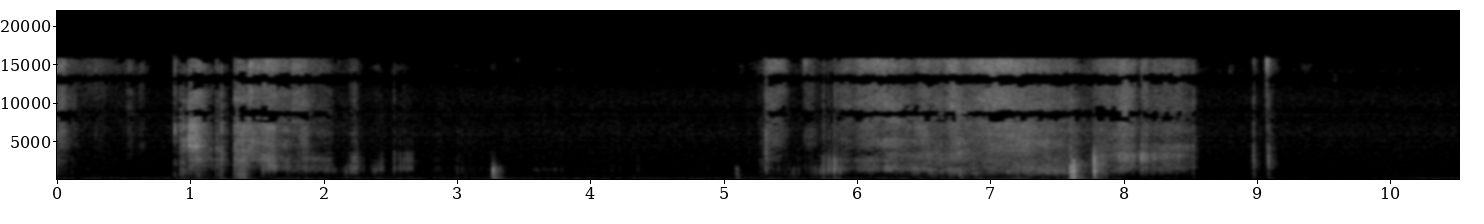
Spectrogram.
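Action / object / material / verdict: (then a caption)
scrape / glossy paper book pages / paper / none. Fingertips and long nails turn the glossy pages of an open hardcover home decor book and smooth them down. Quiet papery rustles and bright swishes give way to a longer scratchy slide, with a few sharp ticks before it fades into near silence.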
